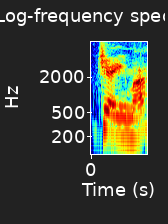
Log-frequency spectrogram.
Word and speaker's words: Jama: well my name is Jamma a lot of people I want to start with that it's pronounced J like Jamie but I grew up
